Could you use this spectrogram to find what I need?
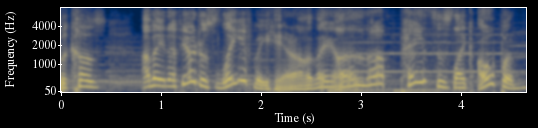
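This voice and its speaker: This is a booming, put-on character voice. Clear music plays in the background. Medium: game stream. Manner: cocky, teasing.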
